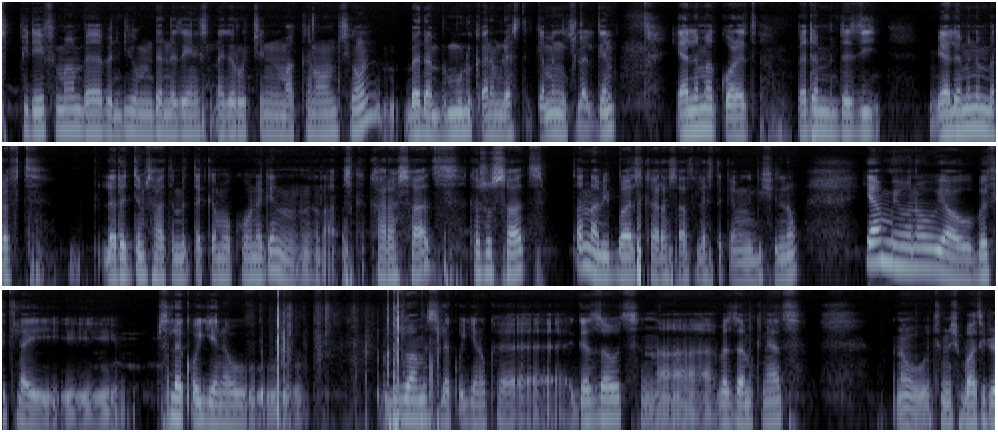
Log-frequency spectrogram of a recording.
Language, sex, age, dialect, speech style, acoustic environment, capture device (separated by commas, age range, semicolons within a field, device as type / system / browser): Amharic, male, 18-24, Ethiopia - Addis Ababa, excited, silence, mobile / Linux / Chrome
